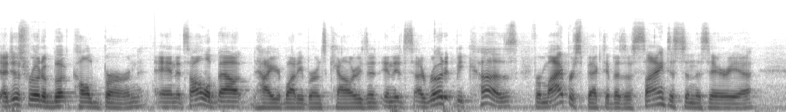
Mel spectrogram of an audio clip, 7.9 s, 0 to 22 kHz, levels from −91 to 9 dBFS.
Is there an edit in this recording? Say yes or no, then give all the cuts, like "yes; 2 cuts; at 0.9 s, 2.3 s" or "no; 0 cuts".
yes; 2 cuts; at 1.5 s, 5.2 s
